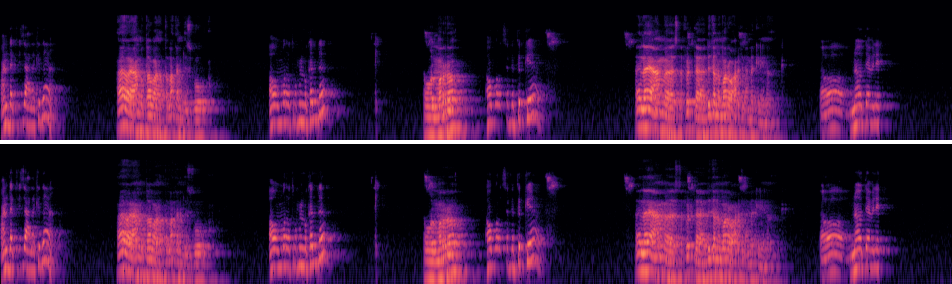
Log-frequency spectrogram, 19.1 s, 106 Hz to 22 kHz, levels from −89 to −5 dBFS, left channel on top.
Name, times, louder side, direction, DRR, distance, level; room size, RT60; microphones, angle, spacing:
voice 1, 0.0-1.1 5.4-6.6 7.5-7.6 9.7-11.2 12.5-12.7 16.4-17.6, right 2 dB, 20° right, 12 dB, 1.1 m, -37 dB
voice 2, 2.3-4.1 8.5-9.2 12.7-15.4, left 2 dB, 40° left, 5 dB, 4.3 m, -31 dB
29.0 x 23.0 x 7.5 m, 0.82 s
head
